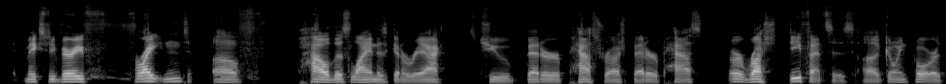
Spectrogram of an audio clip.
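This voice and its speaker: A man talks through a sports podcast in a low, resonant voice, heavy with fillers and dry sarcasm. The sound is close and dry with no room echo. He rambles casually as a regular co-host. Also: fairly bright tone, clear, resonant tone.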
